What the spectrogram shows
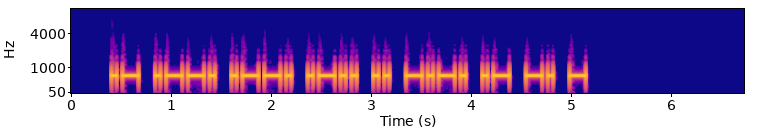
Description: Morse code, heard as a keyed tone, about 22 wpm, 700 Hz. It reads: APPLICANT
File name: 9 Letter Words - First 3 Letters Given - 22wpm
